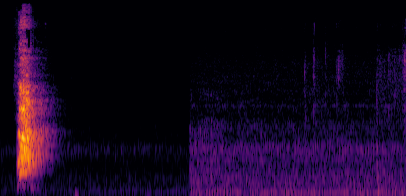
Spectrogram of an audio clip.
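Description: A corgi gives one sharp, loud bark to warn off intruding cranes and geese.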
